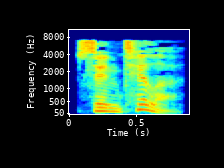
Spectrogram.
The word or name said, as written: scintilla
